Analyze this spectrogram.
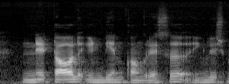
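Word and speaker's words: Natal: तो 1894 में गांधी जी ने नेटाल इंडियन कांग्रेस, इंग्लिश में देख सकते हैं, हिंदी में यहाँ नेताल हो गया है, तो इंग्लिश में जो लिखा है वो इसका सही प्रोनाउंसिएशन है, नेटाल इंडियन कांग्रेस की स्थापना की।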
